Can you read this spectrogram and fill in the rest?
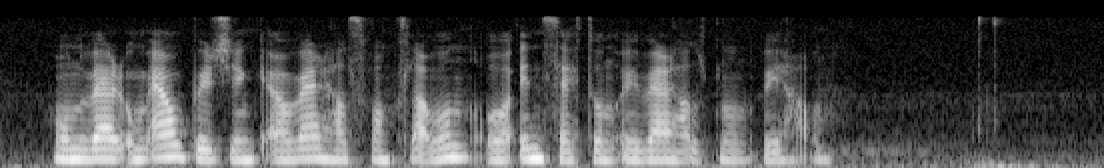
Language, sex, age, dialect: Faroese, female, 15-35, Suðurstreymoy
